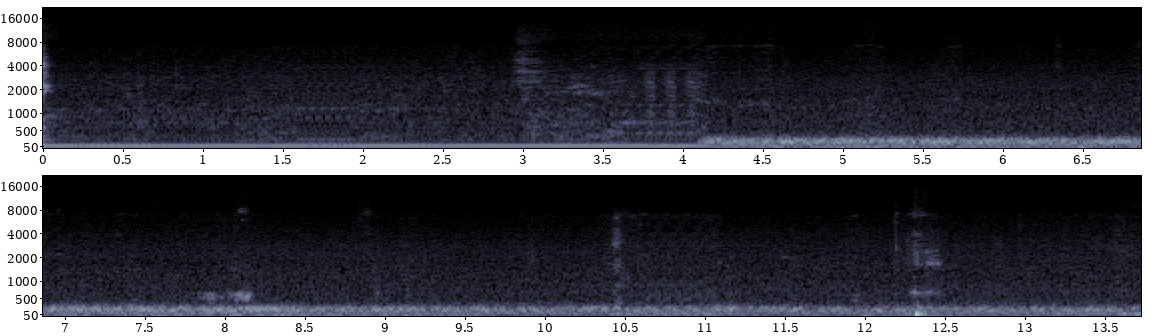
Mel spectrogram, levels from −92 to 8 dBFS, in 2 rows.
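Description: Repeated frames stutter the speech at 1.66 to 1.91 s, where a 64 ms chunk replays four extra times, and at 3.81 to 4.07 s and 10.74 to 11.0 s, where a 128 ms chunk plays twice more. Each adds about 0.26 s.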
